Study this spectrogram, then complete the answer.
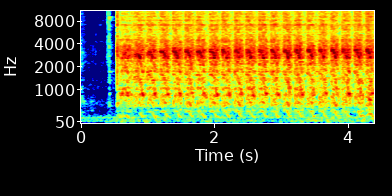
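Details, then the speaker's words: Isuzu Panther diesel, first start right after reassembly following a broken crankshaft: it catches at once, then idles with a hard, sharp clatter about three times a second. The injection pump is still at full advance and the regulating valve is set too deep, so the knock comes from over-advanced injection timing. "terlalu F soaranya agak kerang ini karena jadi ini kepasa kita nahkan full"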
